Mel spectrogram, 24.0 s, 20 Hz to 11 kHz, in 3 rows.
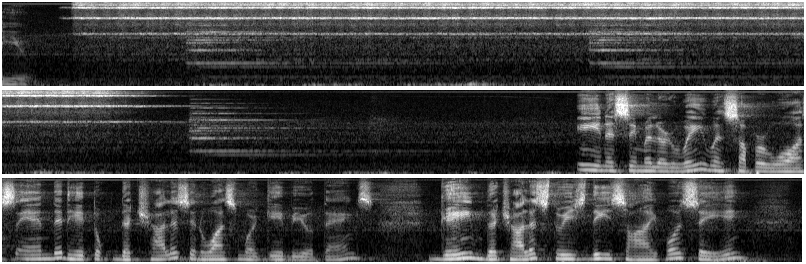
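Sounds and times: small bells ringing: 0.6s - 12.5s.

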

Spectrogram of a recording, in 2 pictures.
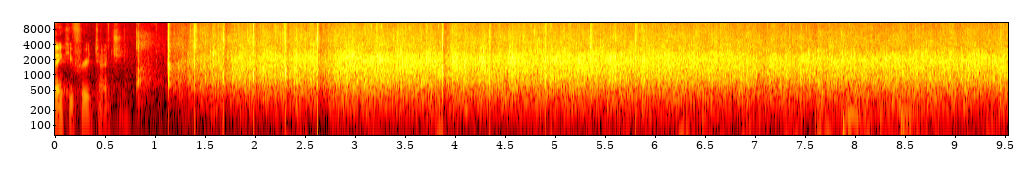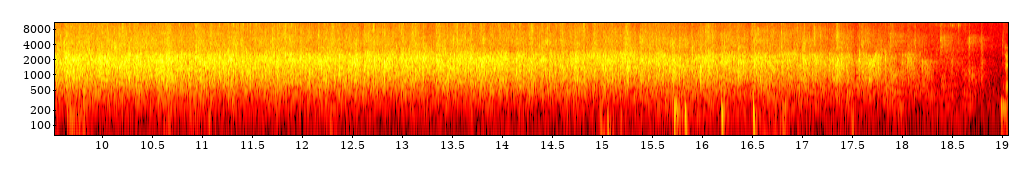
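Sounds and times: large audience applauding: 1.1s - 19.0s.

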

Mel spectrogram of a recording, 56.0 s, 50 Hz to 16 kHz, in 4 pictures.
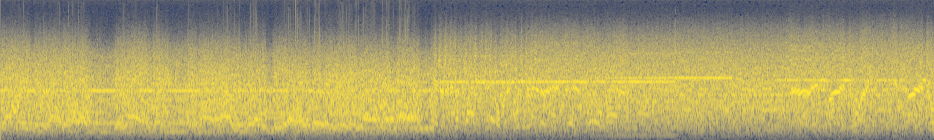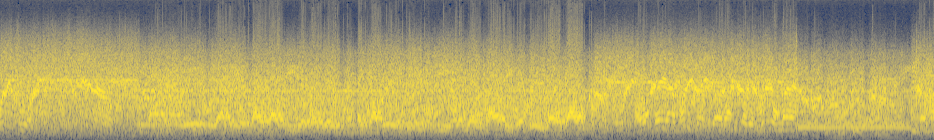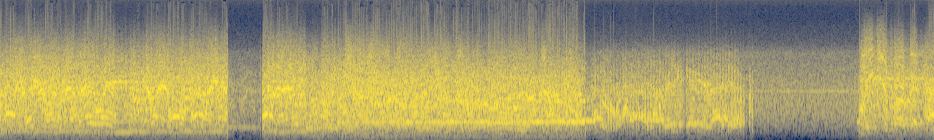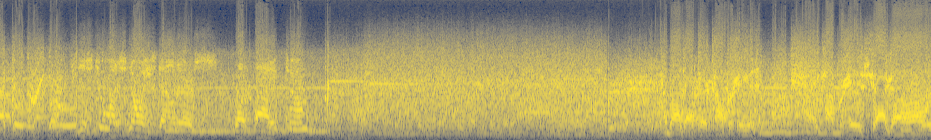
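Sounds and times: garbled radio voices: 0.0s - 39.4s, 40.7s - 56.0s
radio static: 0.0s - 56.0s.

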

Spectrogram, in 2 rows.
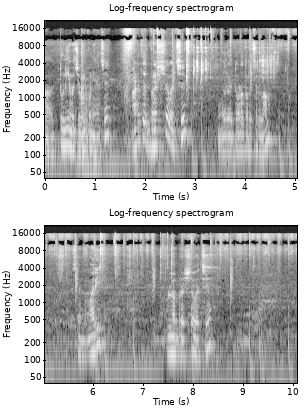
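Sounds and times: background music: 0.0s - 10.0s
toothbrush scrubbing a chain: 2.8s - 10.0s.

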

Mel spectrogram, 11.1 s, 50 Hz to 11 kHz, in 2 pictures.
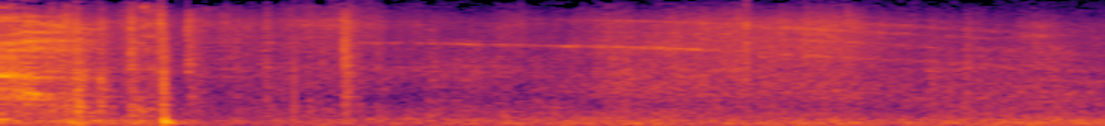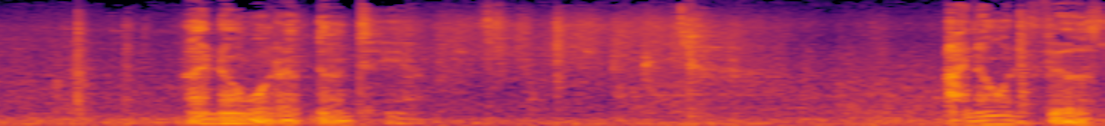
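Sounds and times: faint high whine: 0.0s - 11.0s
jet engines droning in cabin: 0.0s - 11.0s.

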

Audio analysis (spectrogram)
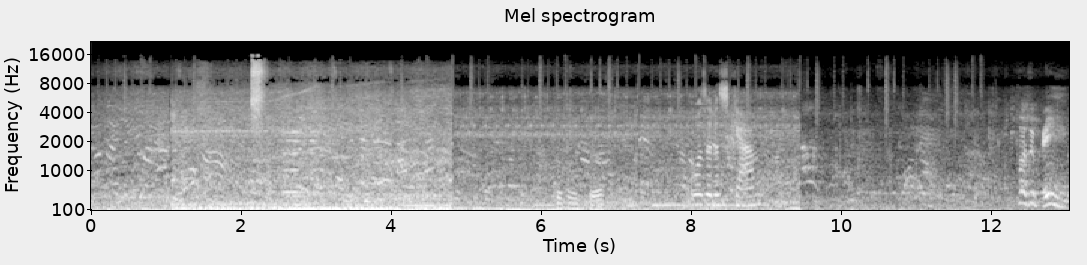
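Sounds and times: people talking: 0.0s - 12.1s
low traffic rumble: 0.0s - 13.0s.

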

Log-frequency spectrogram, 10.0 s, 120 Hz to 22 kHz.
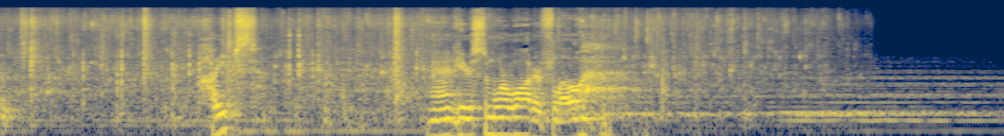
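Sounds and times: water flowing and splashing: 0.0s - 8.8s.

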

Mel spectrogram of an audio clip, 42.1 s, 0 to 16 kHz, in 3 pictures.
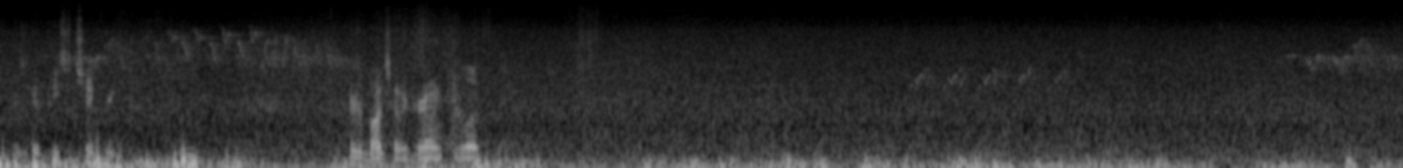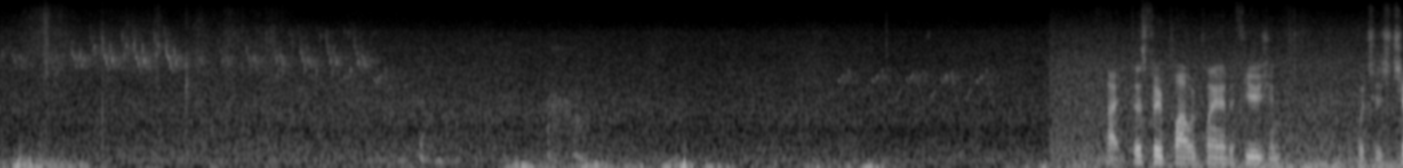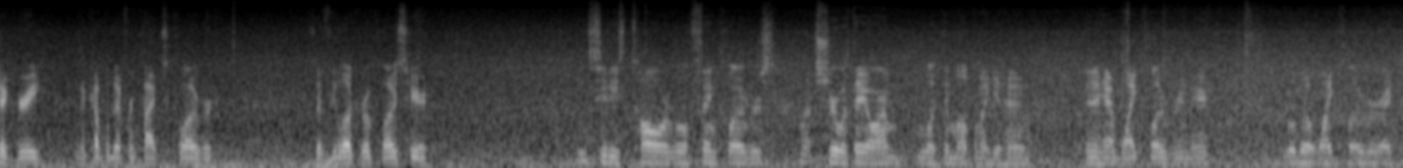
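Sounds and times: songbirds singing: 0.0s - 4.5s, 9.0s - 11.7s, 12.8s - 18.8s, 22.4s - 29.0s
low rumbling on microphone: 0.0s - 15.0s, 17.7s - 21.4s, 24.3s - 42.0s.

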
